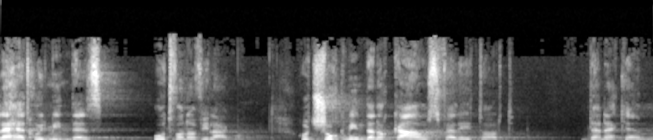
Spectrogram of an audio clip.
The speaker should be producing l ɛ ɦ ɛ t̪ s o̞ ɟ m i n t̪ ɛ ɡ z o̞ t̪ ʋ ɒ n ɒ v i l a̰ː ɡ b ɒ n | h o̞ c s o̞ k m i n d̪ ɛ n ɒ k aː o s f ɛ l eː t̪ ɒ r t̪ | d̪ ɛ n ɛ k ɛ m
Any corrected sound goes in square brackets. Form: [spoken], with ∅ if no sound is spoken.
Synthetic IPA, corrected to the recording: l ɛ ɦ ɛ t̪ [h] o̞ ɟ m i n [d̪] ɛ [∅] z o̞ t̪ ʋ ɒ n ɒ v i l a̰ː ɡ b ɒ n | h o̞ c [ʃ] o̞ k m i n d̪ ɛ n ɒ k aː o s f ɛ l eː t̪ ɒ r t̪ | d̪ ɛ n ɛ k ɛ m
